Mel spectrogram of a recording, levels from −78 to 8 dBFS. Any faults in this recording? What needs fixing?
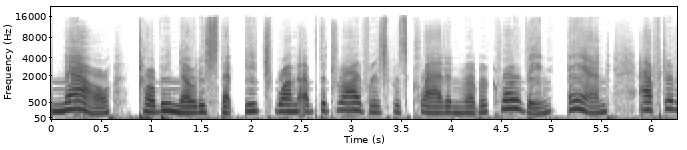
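Periodic clock jitter runs through the whole of the speech. Interference is wobbling the converter's sampling clock at a steady rate of around 1.5 kHz, so each component of the sound picks up paired sidebands at that spacing either side of it. Higher-frequency content is hit harder, giving sibilants and upper harmonics a rough, metallic edge that disappears in the pauses. Random jitter would instead add a diffuse noise floor, not discrete sidebands. To prevent it, isolate the converter's clock from the interference source with proper shielding, grounding and a clean clock supply.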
